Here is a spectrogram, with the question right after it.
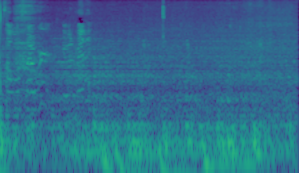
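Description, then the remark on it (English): A voice imitates a storm, blowing a steady, rough whooshing gust of wind that rumbles on for several seconds, fairly loud, with a breathy, voiced edge at the start. “It was storming.”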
